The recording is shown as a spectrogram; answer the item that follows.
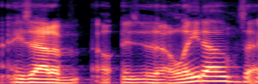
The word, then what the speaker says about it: Aledo: Yeah, Chris Johnson, he's out of is it Aledo? Is that how you say it? Aledo, Texas? Yeah. Aledo, Texas.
